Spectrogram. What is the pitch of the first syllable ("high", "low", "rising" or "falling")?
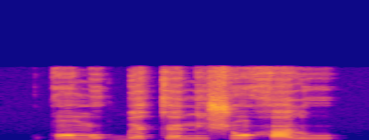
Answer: low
